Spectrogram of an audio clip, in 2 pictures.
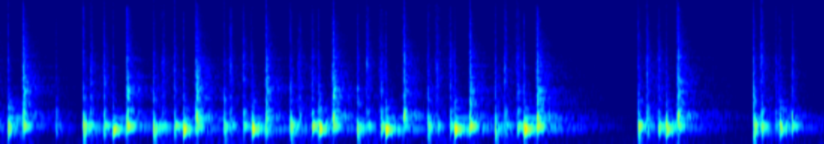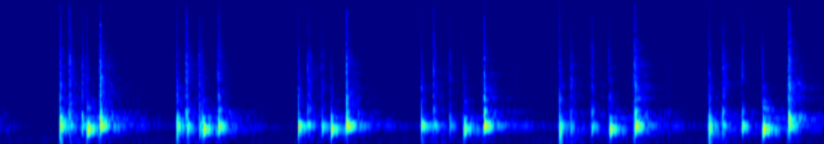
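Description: Meinl bongos played with bare hands in a five-stroke-roll combination of finger strokes, opens and closed slaps, with the left hand taking much of the work. For the first four seconds the strokes come fast and close together. After a brief pause they return as short, evenly spaced groups of strokes, a little under a second apart.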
